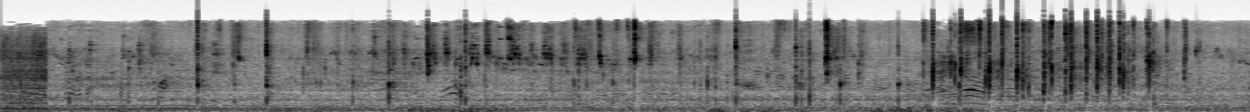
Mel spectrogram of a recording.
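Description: Tennis balls are hit with rackets in sharp pops, outdoors.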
